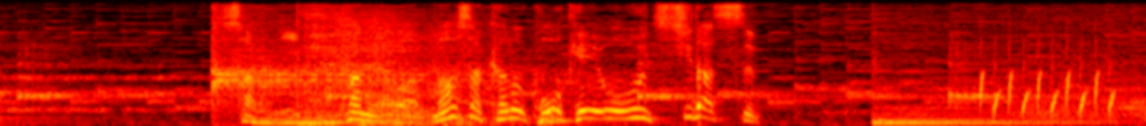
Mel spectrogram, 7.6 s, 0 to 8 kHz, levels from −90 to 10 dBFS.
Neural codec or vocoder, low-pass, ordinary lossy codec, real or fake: vocoder, 44.1 kHz, 80 mel bands, Vocos; 7.2 kHz; Opus, 64 kbps; fake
